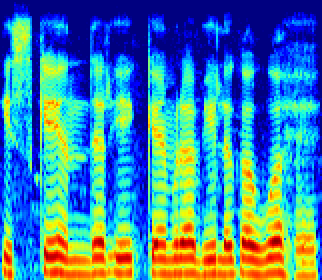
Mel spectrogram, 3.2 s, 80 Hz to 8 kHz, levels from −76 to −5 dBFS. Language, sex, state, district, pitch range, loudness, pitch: Hindi, male, Uttar Pradesh, Saharanpur, 150-160 Hz, -13 LUFS, 155 Hz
